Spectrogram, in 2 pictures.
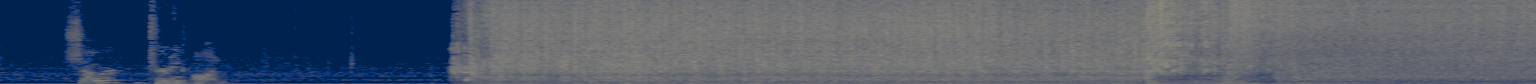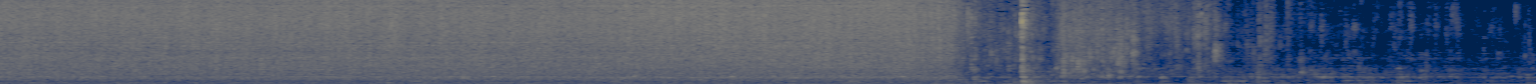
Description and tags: Shower Turning On - This is a sound of a shower turning on and off. This shower is a very high pressure shower.
bathroom, drip, running, shower, water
